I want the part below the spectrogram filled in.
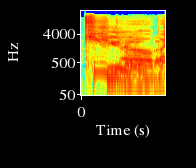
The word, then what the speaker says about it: Qdoba: Qdoba.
